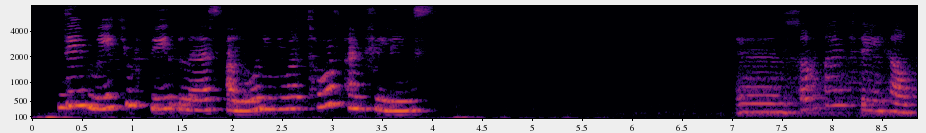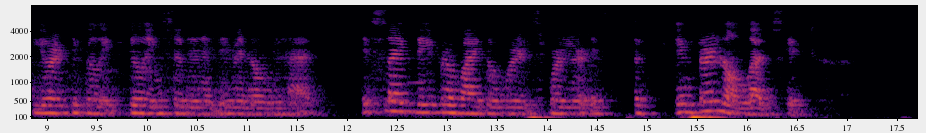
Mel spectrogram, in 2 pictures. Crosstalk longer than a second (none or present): none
